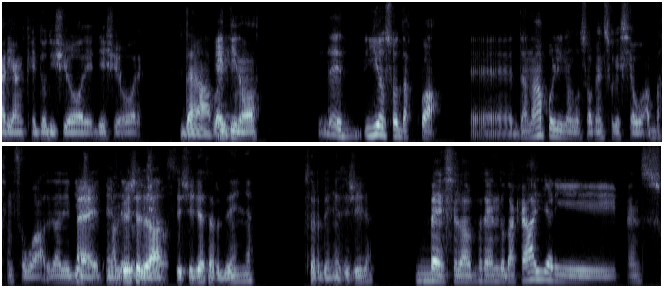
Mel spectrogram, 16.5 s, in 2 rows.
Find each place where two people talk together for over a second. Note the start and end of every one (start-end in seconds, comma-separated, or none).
9.2-10.4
